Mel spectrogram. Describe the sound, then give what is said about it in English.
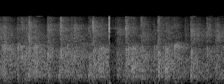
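A church audience claps in praise, a dense, steady patter of many hands that holds at an even level with one sharper clap standing out midway. “Let's give yourselves a hand clap of praise.”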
